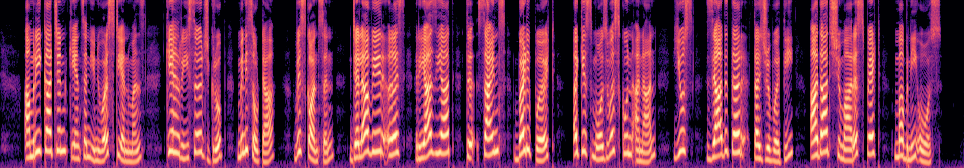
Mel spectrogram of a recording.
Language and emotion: Kashmiri, neutral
